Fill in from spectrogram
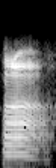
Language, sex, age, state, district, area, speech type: Odia, male, 60+, Odisha, Dhenkanal, rural, conversation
